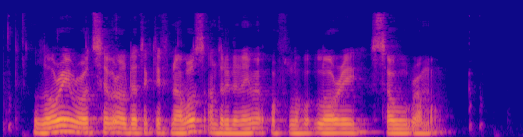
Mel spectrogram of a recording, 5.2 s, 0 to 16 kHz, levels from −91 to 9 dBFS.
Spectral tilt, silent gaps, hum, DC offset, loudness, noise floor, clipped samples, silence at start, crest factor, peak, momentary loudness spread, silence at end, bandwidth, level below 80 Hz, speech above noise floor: -8 dB/octave; none; none; under 0.1%; -22 LUFS; -63 dBFS; under 0.1%; 0.35 s; 16 dB; -6 dBFS; 10 LU; 0.8 s; 11 kHz; -60 dBFS; 42 dB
